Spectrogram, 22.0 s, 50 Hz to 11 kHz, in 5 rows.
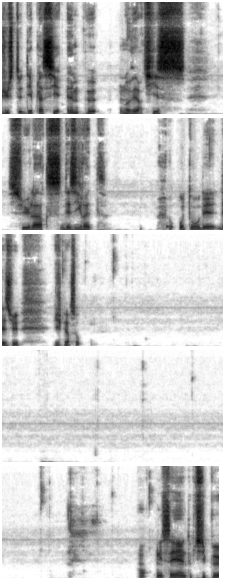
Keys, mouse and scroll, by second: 0.2 KP_1, 0.6 Tab, 1.3-1.9 scroll down 5, 2.1-3.1 scroll up 4, 3.1 Tab, 3.8 right click, 5.8 right click, 6.8 right click, 7.6 Tab, 8.1-8.7 scroll down 5, 8.7 a, 9.4-10.3 scroll up 5, 10.3 Tab, 10.8-11.3 scroll up 2, 11.3 scroll down 2, 11.5-13.3 middle drag, 13.3 right click, 14.9-16.2 middle drag, 16.2 right click, 17.3 KP_1, 17.8 Tab, 18.3-18.7 shift+scroll down 3, 18.7 scroll up 2, 18.9 Tab, 19.7 right click, 21.9 Tab.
